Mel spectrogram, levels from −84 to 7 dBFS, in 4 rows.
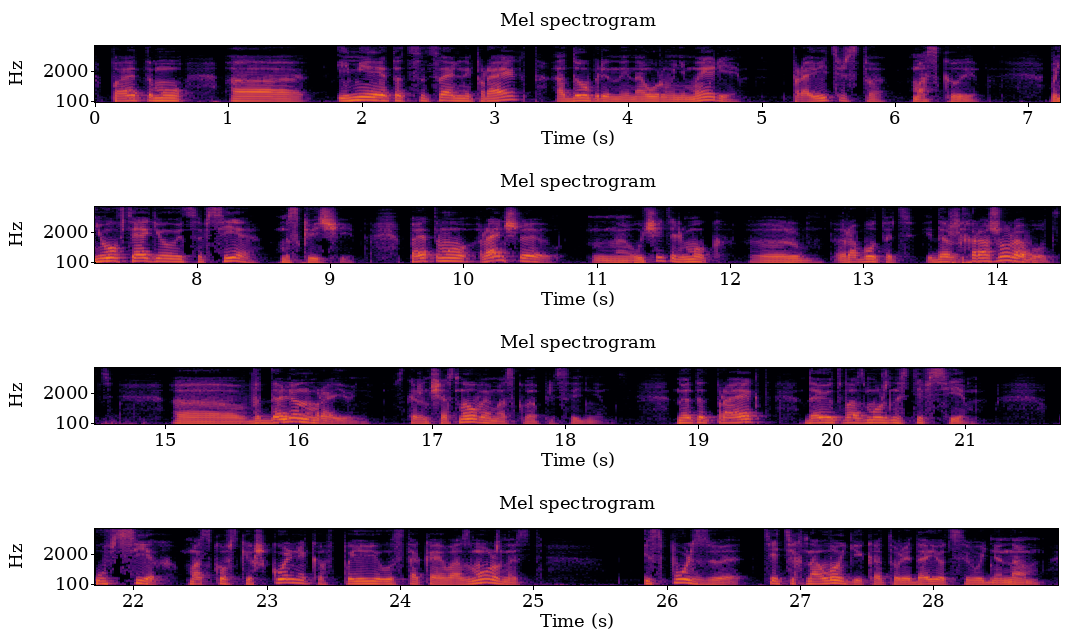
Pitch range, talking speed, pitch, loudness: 100-140 Hz, 110 wpm, 120 Hz, -29 LUFS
